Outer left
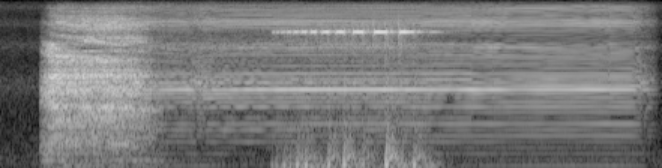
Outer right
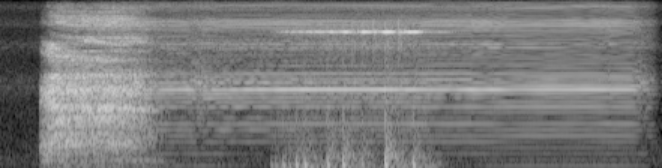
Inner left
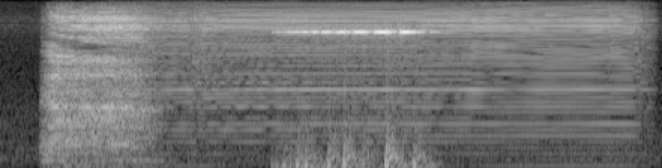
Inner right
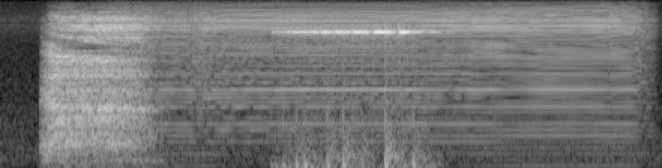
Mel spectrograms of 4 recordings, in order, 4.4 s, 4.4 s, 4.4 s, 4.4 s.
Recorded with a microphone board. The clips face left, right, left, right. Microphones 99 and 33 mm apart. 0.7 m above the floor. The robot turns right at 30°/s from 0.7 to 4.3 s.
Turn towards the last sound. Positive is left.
turn(degrees=-5)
